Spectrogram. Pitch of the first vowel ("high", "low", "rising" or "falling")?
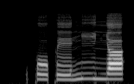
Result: low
